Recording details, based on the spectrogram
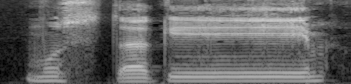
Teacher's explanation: وقف کی صورت میں میم کو ساکن کریں گے تو مستقیم ہو جائے گا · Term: میم ساکن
